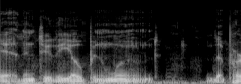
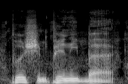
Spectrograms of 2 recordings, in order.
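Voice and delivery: ordinary delivery

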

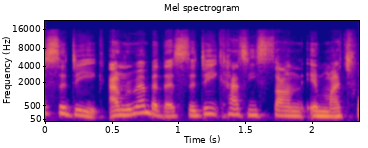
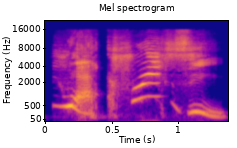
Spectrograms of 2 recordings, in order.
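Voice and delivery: loud, high-pitched angry mum demanding a refund; mum on the phone; 3 dB louder than usual. Retold or imitated. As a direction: shriek at the agent like an outraged mother. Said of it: "get my mum to call and do the whole".

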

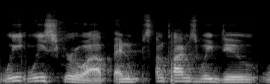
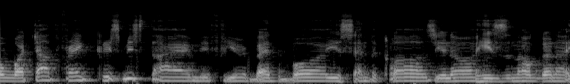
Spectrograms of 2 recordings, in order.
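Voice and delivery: higher, hushed voice of a parent warning; mock spooky parent warning; 6 semitones higher, 5 dB quieter than usual. Parent warning young Frank about Santa, hushed and spooky. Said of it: "parents scared me".

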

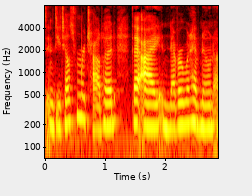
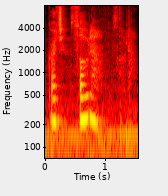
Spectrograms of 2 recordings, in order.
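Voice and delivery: soft parental nudge; 2 semitones higher, 12 dB quieter than usual. Retold or imitated. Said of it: "My mom and dad would tell me".

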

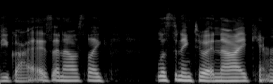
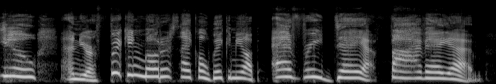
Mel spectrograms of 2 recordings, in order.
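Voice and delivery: high, loud sassy tirade; super sassy; 10 semitones higher, 5 dB louder than usual. Retold or imitated. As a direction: imitate an outraged, sassy neighbor yelling.

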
